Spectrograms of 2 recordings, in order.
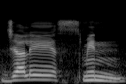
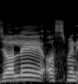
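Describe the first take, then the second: First: The two words run together, vowel dropped. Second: The two words are said separately, full vowel. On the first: The speaker calls it right. "জলে স্মিন একসাথে" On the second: The speaker calls it wrong. "এরকম উচ্চারণ করে আলাদা আলাদা"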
